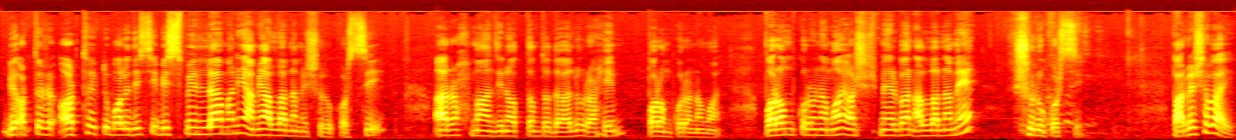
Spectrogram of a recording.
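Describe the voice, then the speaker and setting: A Quran reading teacher leading a televised class, repeating each syllable slowly and emphatically and explaining where the tongue and throat form each sound. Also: mid-range voice, a little mellow. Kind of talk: televised call-and-response recitation class.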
